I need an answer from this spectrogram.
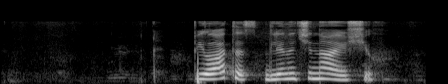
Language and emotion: Russian, neutral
